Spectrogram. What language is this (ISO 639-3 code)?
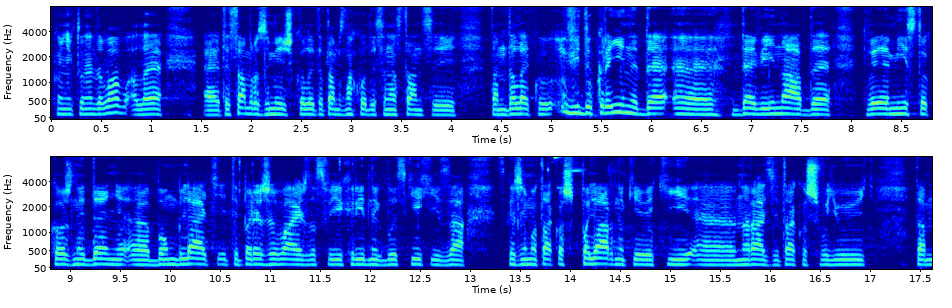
ukr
